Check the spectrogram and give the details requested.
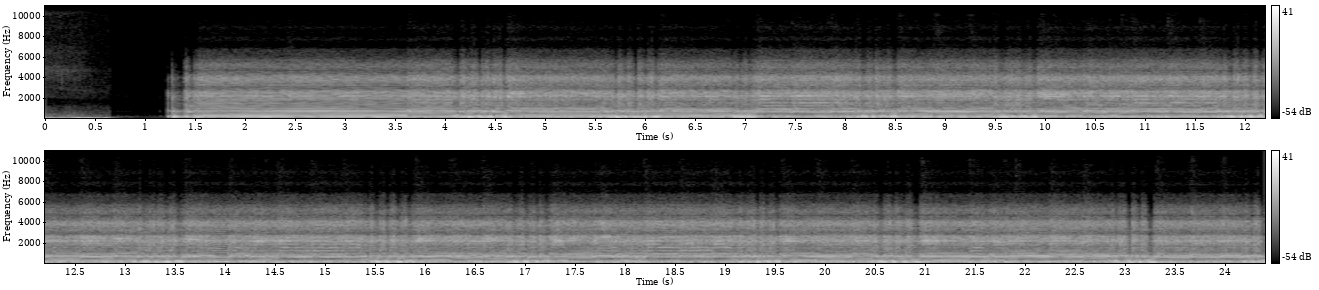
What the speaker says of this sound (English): So now I'm going to show you my distortion.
